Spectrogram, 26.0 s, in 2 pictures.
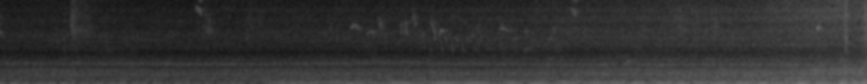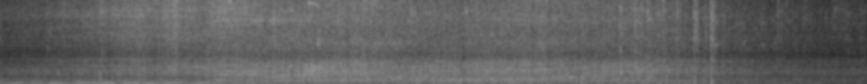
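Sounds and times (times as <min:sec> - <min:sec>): faint high whine: 0:00.0 - 0:19.6
diesel train engine drone: 0:00.0 - 0:26.0
train wheels rolling on rails: 0:06.5 - 0:26.0.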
